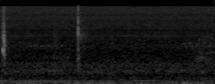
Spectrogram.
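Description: Faint outdoor background: a low steady rumble with two brief faint ticks, one at the start and one just under a second in.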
